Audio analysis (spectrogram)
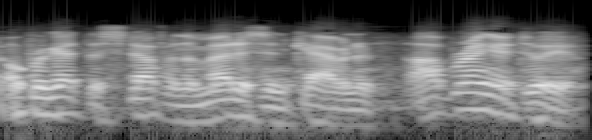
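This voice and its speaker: A man's voice: medium pitch, animated, fast talker, lightly acted. An actor playing a skeptical, plainspoken male investigator in an old radio mystery, casual and persistently questioning. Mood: puzzled, practical. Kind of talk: old-time radio mystery drama acting. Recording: dull, noisy old radio drama recording.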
